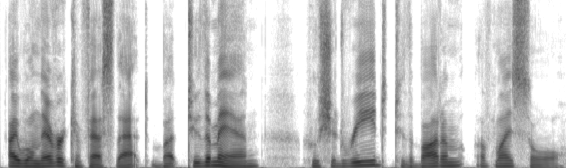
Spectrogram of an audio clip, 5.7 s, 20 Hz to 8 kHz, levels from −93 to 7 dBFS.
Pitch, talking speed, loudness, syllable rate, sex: 130 Hz, 180 wpm, -19 LUFS, 4.4 syllables/s, male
